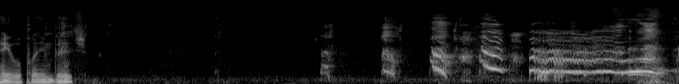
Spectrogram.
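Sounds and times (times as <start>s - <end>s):
pug whimpering and grunting yelps: 3.2s - 6.7s.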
